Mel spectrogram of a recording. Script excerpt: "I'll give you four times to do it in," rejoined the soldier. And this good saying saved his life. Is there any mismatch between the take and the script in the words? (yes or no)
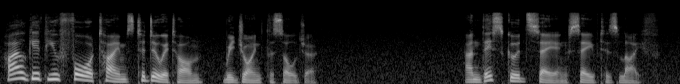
yes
